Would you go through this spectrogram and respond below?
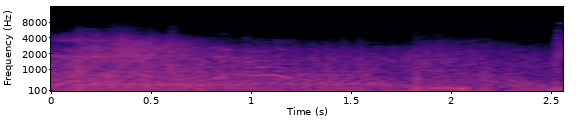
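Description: Machine guns fire in the video game Graviteam Tactics: Mius Front as a dense, continuous rattle of distant shots and battlefield rumble, with a few sharper bursts standing out.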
